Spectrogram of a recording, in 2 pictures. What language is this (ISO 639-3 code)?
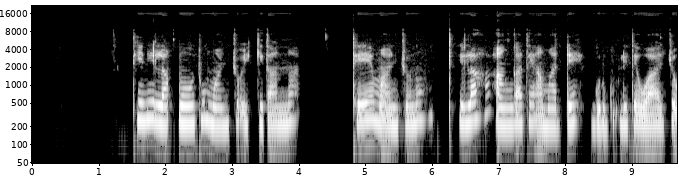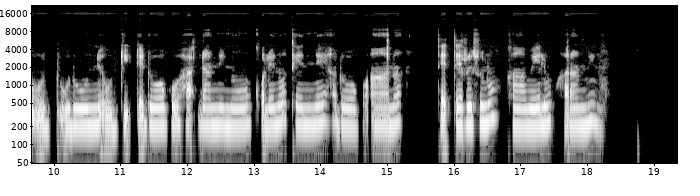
sid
